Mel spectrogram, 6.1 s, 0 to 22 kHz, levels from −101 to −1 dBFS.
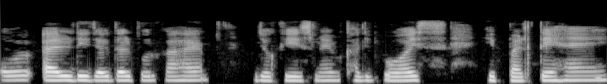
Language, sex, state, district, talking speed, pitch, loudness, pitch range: Hindi, female, Chhattisgarh, Bastar, 110 wpm, 195 Hz, -19 LUFS, 185-200 Hz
